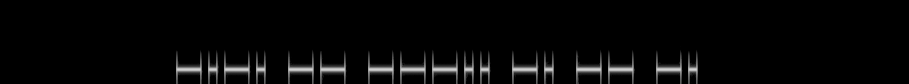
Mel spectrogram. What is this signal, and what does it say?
Morse code, heard as a keyed tone, about 15 wpm, 700 Hz. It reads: CM8NMN
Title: Call Signs Repeated 3x - 15wpm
